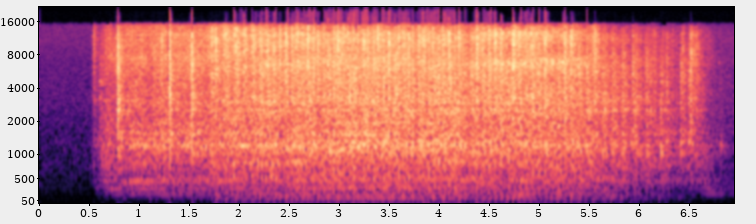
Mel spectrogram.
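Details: 1971 Gravely C tractor with 40-inch deck, single-cylinder, starts and dies; no choke needed, more rpm didn't help: rough, uneven rev-up then sags and stalls under throttle; owner suspects carb adjustment, flooding or spark plug.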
